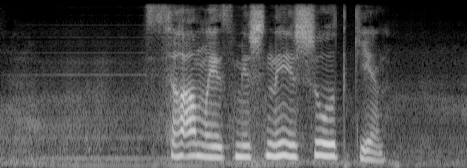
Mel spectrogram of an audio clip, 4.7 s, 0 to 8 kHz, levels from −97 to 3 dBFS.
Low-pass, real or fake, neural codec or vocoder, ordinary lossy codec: 7.2 kHz; fake; codec, 16 kHz, 2 kbps, FunCodec, trained on LibriTTS, 25 frames a second; none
